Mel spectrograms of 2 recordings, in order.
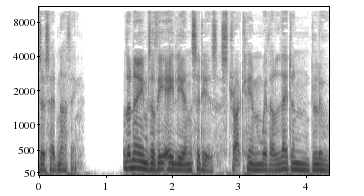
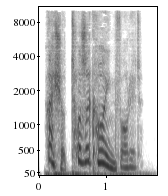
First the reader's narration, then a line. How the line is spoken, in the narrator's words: decided brightly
